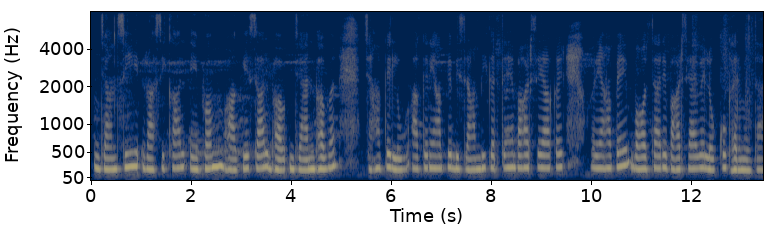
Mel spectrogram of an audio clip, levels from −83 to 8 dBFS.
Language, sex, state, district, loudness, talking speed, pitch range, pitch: Hindi, female, Bihar, Gaya, -30 LUFS, 150 wpm, 205-230 Hz, 215 Hz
